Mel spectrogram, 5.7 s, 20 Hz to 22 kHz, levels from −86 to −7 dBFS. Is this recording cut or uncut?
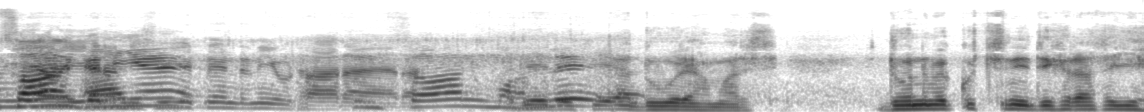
cut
